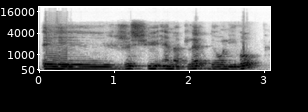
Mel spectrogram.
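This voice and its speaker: A man from Gabon, a guest in an interview, answering in a slow, deliberate and reflective way. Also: medium pitch, flat delivery, warm tone, faint music behind. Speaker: guest, martial arts champion. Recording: roomy, dull lo-fi sound.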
